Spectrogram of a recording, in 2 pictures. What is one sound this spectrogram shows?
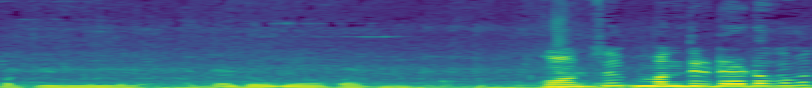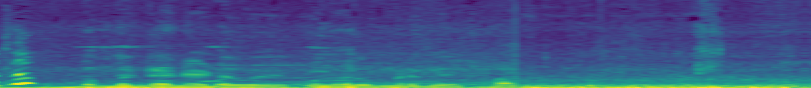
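A man talks inside the car.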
